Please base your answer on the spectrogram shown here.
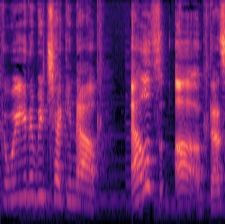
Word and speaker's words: EL7Z UP: guys it's Eric we're gonna be checking out else up that's how you say it cheeky really excited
